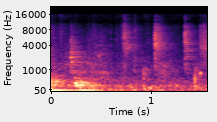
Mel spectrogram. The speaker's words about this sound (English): Sammy, come here. Come here. Come here. This dog. Ruining my show. Ruining Nintendo to the moon. Come on, Sammy. Here she comes.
